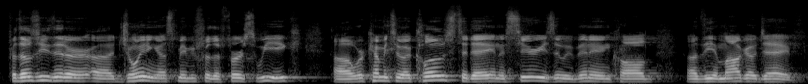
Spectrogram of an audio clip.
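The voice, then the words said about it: Hoarse, strained voice. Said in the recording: “Started losing my voice a bit in the first gathering”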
